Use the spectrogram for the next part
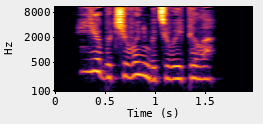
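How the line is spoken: Very quiet speech. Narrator (Russian): я сказала это совсем тихо

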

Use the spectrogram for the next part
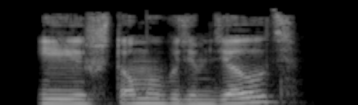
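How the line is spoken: Gloomy grumble. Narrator (Russian): мрачно буркнул Лаурень

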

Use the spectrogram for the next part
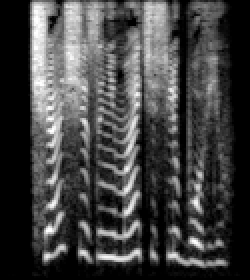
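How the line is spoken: Breathed out. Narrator (Russian): выдохнула я

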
